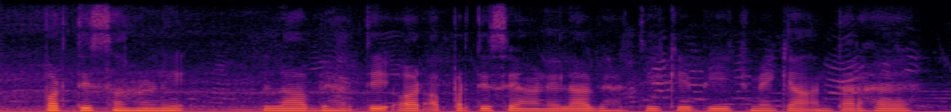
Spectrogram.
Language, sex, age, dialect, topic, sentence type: Hindi, male, 18-24, Hindustani Malvi Khadi Boli, banking, question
